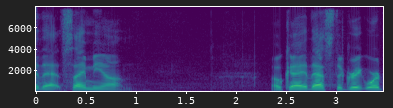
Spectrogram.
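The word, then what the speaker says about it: σημεῖον: word for sign in the new testament is pronounced sameon everybody say that sameon okay that's the greek word for sign now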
